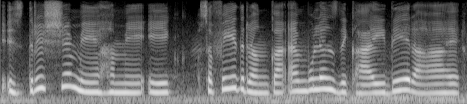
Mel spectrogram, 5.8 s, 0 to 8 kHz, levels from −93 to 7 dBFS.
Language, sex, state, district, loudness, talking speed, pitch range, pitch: Hindi, female, Jharkhand, Ranchi, -13 LUFS, 135 wpm, 230-290 Hz, 240 Hz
